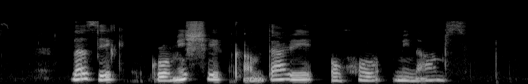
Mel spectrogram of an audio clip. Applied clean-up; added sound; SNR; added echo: none; none; none; none.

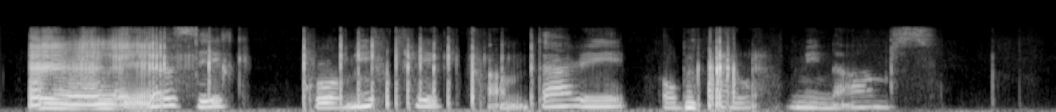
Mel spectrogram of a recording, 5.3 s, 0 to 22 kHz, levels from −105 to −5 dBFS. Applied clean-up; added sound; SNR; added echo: neural diffusion model UNIVERSE++.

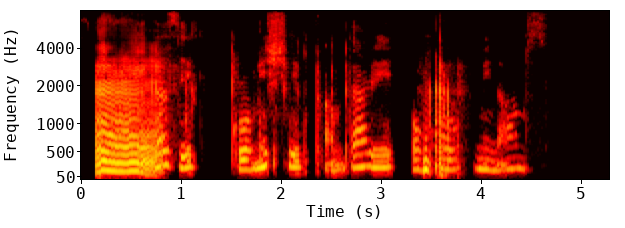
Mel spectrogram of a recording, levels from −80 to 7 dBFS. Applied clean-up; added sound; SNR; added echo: neural mask model Resemble Enhance denoiser.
